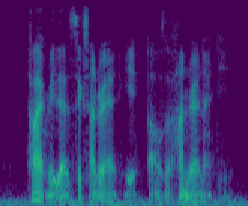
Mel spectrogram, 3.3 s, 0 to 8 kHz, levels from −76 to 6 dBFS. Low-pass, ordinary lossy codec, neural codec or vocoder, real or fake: 7.2 kHz; MP3, 32 kbps; autoencoder, 22.05 kHz, a latent of 192 numbers a frame, VITS, trained on many speakers; fake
